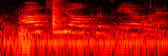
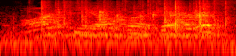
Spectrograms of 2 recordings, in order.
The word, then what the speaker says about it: Archaeopteryx: Let's clap it out. What is it? Archaeopteryx. Archaeopteryx. Archaeopteryx. Well, that's 6.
